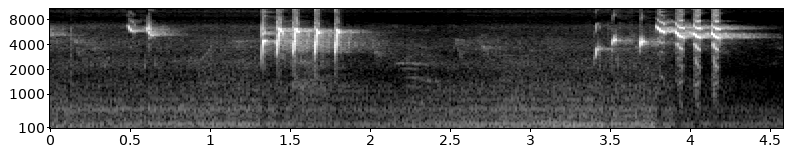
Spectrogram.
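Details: Goldfinch calls used to draw in grey-headed goldfinches for catching. Two bursts of fast, even, high tinkling notes, four to five in each run, are separated by a short quiet gap.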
